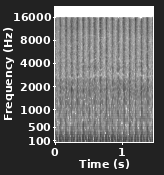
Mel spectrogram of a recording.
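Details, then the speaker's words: 12-valve Cummins diesel, cold start after sitting a long time: sharp, even puffing tick about twelve times a second from an exhaust leak near the back side of the head, possibly a crack or something busted there. "As y'all can hear it. It does have an exhaust leak, but where the exhaust leak is, it's right around the area on the back side of the head, and I can't really tell, but it feels like it's got either a deep crevice in there or something, or it may be busted right there."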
